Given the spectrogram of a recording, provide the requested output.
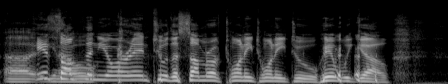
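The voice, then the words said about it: Imitated weird New York accent. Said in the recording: “Does he sound like that? They gave him like yeah, a weird New York accent? ... Yeah, he's got this accent”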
